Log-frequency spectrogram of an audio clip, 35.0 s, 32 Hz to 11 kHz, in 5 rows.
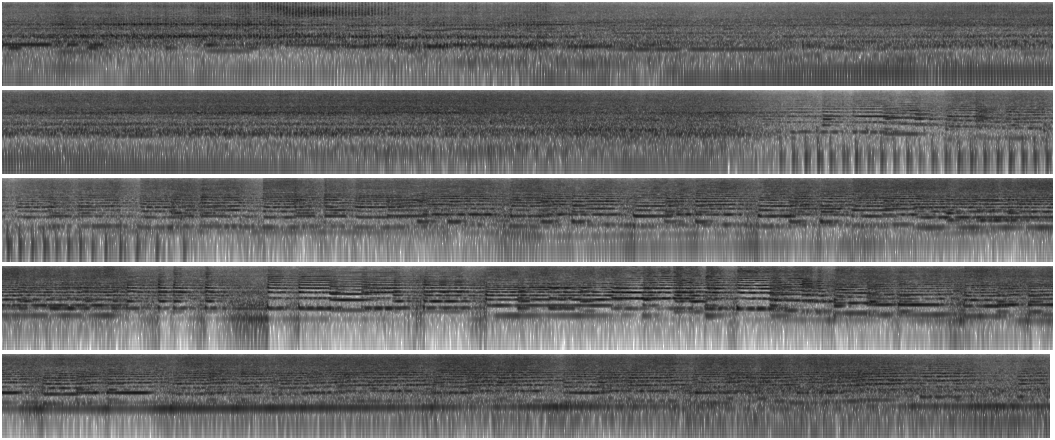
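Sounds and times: bus engine: 0.0s - 35.0s
musical air horn playing a tune: 12.0s - 35.0s.

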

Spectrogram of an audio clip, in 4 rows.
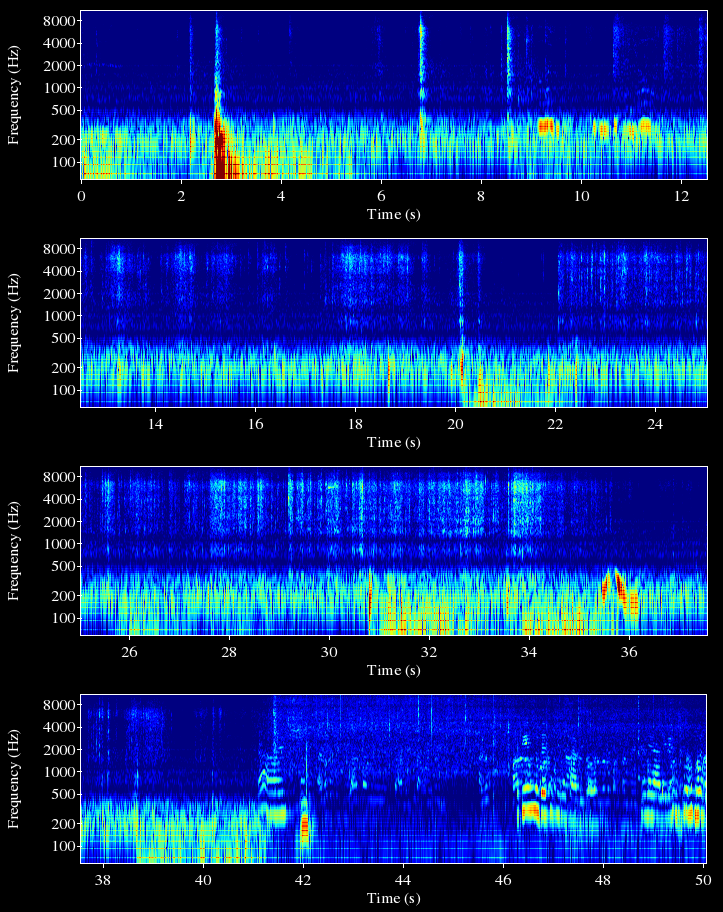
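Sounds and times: plastic mailer bag crinkling: 10.8s - 21.1s, 22.0s - 48.4s.

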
